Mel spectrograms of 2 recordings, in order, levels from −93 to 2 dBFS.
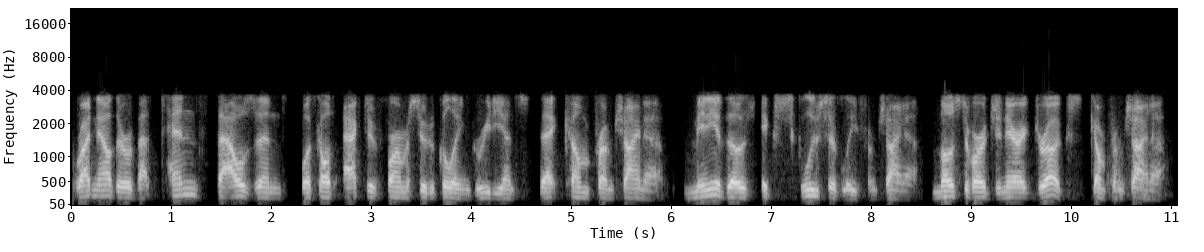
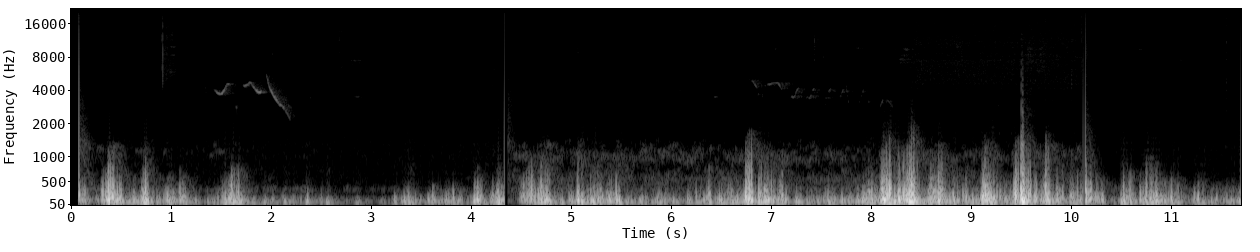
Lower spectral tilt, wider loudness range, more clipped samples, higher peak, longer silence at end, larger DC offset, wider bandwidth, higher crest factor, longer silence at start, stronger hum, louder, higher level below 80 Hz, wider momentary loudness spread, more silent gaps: second, -8 dB/octave vs -12.5 dB/octave; second, 2 LU vs 13 LU; neither; second, -6 dBFS vs -2 dBFS; first, 0.15 s vs 0 s; neither; about the same, 3.9 kHz vs 4.2 kHz; second, 16 dB vs 24 dB; about the same, 0.05 s vs 0.1 s; neither; first, -22 LUFS vs -26 LUFS; second, -70 dBFS vs -36 dBFS; second, 8 LU vs 22 LU; neither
